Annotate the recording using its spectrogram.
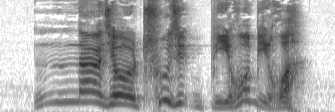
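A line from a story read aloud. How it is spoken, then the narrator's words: Sneering, loud and crisp. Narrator (Chinese): 小北京 冷笑着 这声音洪亮而且干脆的说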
